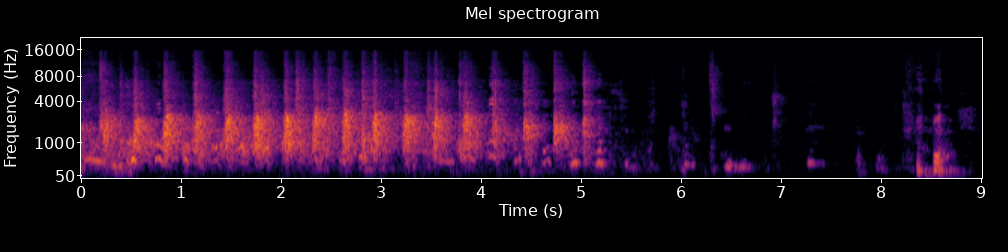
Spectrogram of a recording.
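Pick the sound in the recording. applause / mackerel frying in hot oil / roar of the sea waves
applause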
